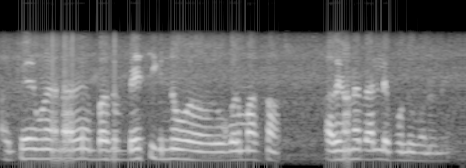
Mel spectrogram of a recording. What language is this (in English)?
Tamil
